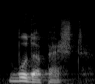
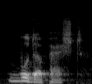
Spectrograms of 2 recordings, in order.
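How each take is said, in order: The two takes are said the same way.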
